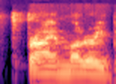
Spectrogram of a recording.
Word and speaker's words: Bryan Mulry: Um, my name is spelled out here, but if you're listening to it, it's Bryan Mulry,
